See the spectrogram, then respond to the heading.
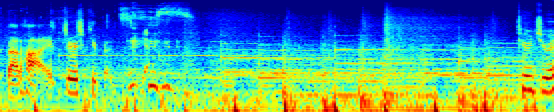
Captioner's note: laughter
